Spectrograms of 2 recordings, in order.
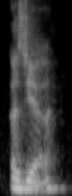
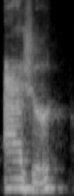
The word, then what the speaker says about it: Azure: that we come across then, that's pretty much Azure, right? Microsoft Azure or Azure for our I actually prefer saying Azure.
